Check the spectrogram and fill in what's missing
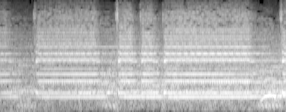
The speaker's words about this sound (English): So someone's honking a horn.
